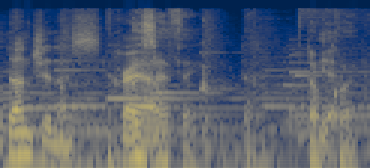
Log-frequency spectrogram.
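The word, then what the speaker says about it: Dungeness: King and snow crab legs blue crab uh dungus is that how you say it dungeoness dungon crab I think don't qu me I I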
